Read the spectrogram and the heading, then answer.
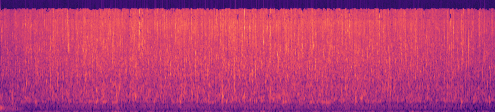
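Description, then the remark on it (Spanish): Steady rushing water of a flowing river, a continuous bright babbling wash with no pauses, evenly loud throughout, with no voices. “Te dejo que disfrutes unos segundos de tu río.”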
